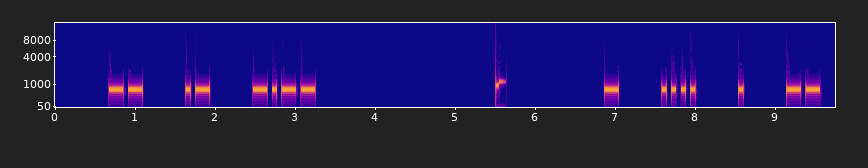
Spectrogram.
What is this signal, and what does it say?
Morse code, heard as a keyed tone, about 20 wpm, spaced as for 11 wpm, 700 Hz. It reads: MAY THEM
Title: 3x Character Spacing - Top 100 Words - 20wpm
